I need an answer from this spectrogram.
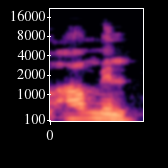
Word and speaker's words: Aamil: को बोल देता हूँ नाम क्या है, तो आमिल, just so that they get the pronunciation right.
